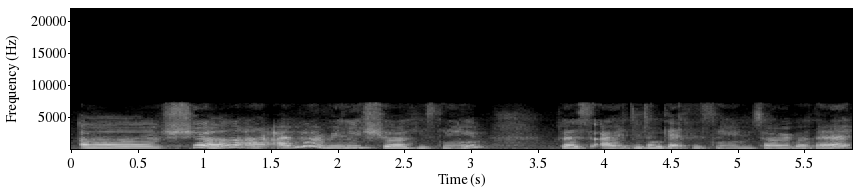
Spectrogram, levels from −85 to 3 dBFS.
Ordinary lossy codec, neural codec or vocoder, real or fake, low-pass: none; codec, 44.1 kHz, 7.8 kbps, Pupu-Codec; fake; 7.2 kHz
